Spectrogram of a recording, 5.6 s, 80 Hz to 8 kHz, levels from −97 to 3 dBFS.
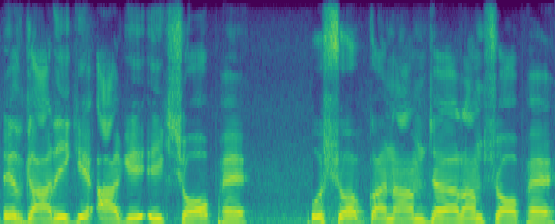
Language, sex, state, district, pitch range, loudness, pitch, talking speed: Hindi, male, Chhattisgarh, Raipur, 150-180 Hz, -11 LUFS, 160 Hz, 150 wpm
